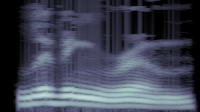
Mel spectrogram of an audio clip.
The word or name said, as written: living room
